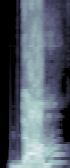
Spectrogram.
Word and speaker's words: dumb: Dumb. So here also B is the silent letter.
